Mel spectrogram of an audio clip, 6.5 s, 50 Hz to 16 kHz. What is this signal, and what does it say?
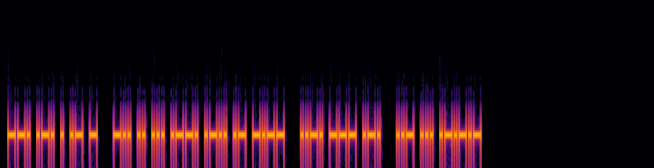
Morse code, heard as a keyed tone, about 50 wpm, 700 Hz. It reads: GREAT DISPLAY FOR US.
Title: Sentences from Top 1200 Words 50wpm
